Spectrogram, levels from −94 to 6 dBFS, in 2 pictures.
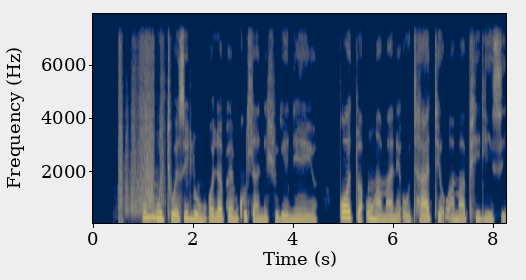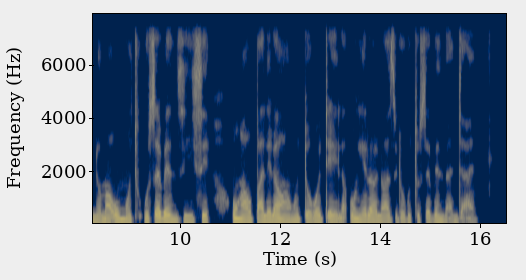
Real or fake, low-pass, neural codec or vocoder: fake; 7.2 kHz; autoencoder, 48 kHz, 128 numbers a frame, DAC-VAE, trained on Japanese speech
